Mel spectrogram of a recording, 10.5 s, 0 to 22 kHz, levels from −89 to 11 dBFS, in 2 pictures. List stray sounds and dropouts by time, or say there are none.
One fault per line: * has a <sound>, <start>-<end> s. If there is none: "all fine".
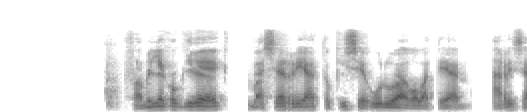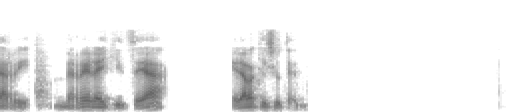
all fine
